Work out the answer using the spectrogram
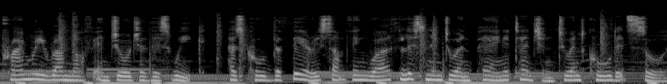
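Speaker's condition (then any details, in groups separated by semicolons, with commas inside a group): No condition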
